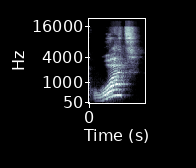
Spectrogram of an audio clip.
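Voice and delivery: disbelief. Retold or imitated. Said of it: "now I lost it".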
